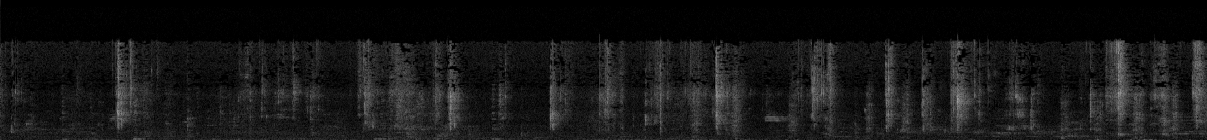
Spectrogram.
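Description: A person chewing food with many small, wet mouth clicks and smacks, faint and irregular.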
